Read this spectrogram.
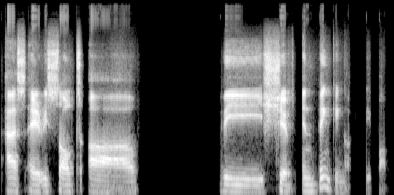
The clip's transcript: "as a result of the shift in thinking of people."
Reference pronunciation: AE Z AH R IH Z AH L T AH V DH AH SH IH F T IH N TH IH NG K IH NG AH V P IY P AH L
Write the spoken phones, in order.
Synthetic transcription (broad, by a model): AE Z AH R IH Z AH L T AH V DH AH SH IH F T IH N TH IH NG K IH NG AH V P IY P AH L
